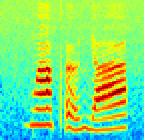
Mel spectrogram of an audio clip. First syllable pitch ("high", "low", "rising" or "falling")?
high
